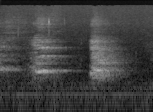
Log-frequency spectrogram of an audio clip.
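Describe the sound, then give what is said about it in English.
Two separate dog barks about half a second apart, fairly loud over a steady low background hum. “Dogs.”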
